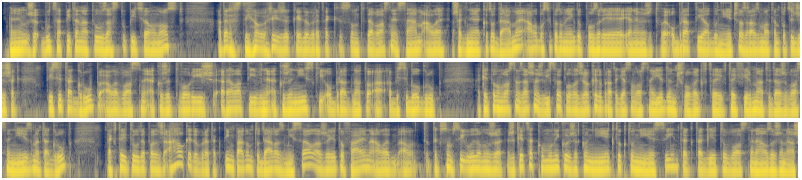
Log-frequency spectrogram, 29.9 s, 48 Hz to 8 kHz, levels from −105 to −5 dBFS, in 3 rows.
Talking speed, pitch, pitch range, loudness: 265 wpm, 105 Hz, 100-115 Hz, -17 LUFS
